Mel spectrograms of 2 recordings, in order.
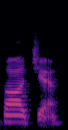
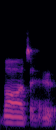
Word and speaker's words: Vardø: absolutely remote speck called Vardø. At the time I pronounced it Bardot, of course.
